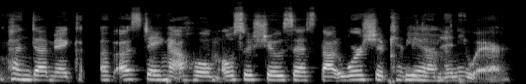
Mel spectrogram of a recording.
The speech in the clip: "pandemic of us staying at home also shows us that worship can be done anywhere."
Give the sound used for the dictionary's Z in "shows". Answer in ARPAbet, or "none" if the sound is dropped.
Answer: Z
